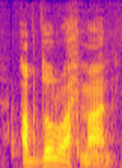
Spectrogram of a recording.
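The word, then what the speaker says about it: عبد الرحمن: मिसाल के तौर पर अब्दुर्रहमान, अब्दुर्रहमान कहते हैं हम, अलीफ बा दाल और सीधा रा से जोड़ देते हैं, अब्दुर्रहमान। अलीफ और लाम प्रोनाउंस नहीं किया जाता है, लेकिन जब हम इसकी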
